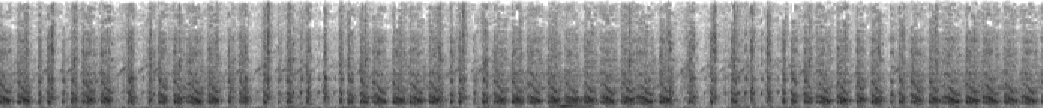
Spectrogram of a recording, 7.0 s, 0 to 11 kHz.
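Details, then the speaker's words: Ford Super Duty 6.0 Power Stroke diesel, a cheap, worn truck, cranking steadily at about four to five pulses a second with a small splash of starting fluid, but it never fires. "Nope, I don't think it's enough."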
